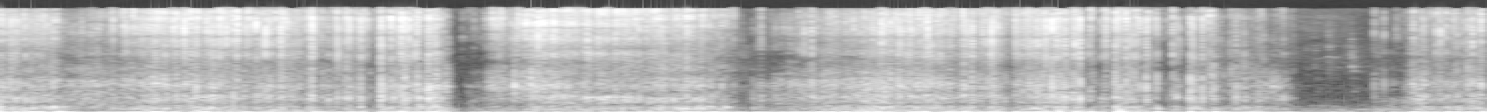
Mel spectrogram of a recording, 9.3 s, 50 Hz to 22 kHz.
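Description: Long almond-shaped nails scratch the surface of a large black foam windscreen on the left microphone, which is held from the side. The result is a continuous, dense scratching and rustling with a heavy low rumble, broken by brief quieter gaps near 3, 4.6 and 8.3 seconds.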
